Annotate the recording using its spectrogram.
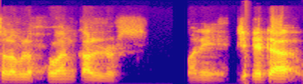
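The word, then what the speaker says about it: Juan Carlos: এবং জুয়ান, আমরা বলি জুয়ান কার্লোস, আমরা বলি হুয়ান কার্লোস, মানে যেটা উচ্চারণ করে না।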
